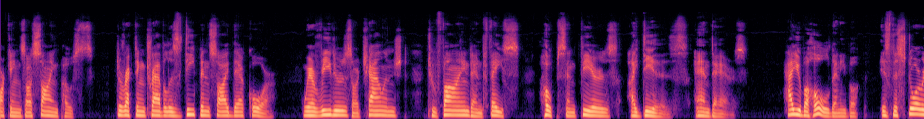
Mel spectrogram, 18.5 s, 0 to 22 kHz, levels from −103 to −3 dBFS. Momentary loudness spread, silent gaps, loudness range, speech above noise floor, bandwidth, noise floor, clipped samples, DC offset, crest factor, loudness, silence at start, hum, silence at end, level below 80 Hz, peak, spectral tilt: 16 LU; none; 3 LU; 61 dB; 10.5 kHz; -82 dBFS; under 0.1%; under 0.1%; 16 dB; -21 LUFS; 0 s; none; 0 s; -64 dBFS; -4 dBFS; -7 dB/octave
